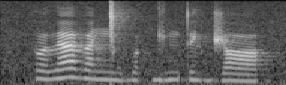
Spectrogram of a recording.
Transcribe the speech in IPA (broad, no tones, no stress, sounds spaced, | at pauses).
k ɔ ð a v a ŋ͡ǀ ɛ̤ b ɒ k ɡʲ ṳ m t ʊ lʲ d͡ʒ ɒ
